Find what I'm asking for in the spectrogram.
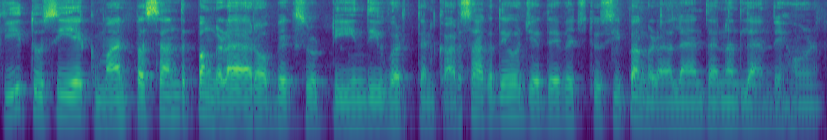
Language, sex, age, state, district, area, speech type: Punjabi, male, 18-30, Punjab, Jalandhar, urban, spontaneous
